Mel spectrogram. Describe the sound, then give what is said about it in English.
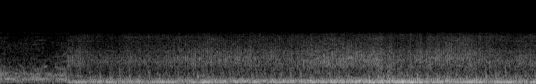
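Naval helicopters of the American 7th Fleet drone steadily overhead, airlifting people out of an embassy in Saigon; a continuous low engine and rotor rumble that swells in slightly after a brief quieter start and holds for several seconds, sounding muffled and lo-fi. “From midday to past midnight, a constant shuttle of naval helicopters from the American 7th Fleet airlifted out of that embassy more than 5,000 people.”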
